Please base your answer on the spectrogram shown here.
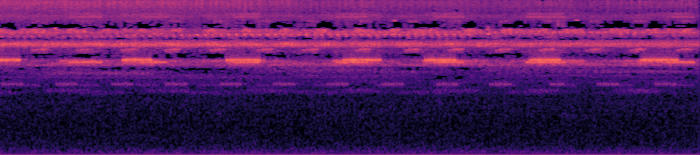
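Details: Crickets calling at evening in a park: high steady trilling joined by clear pulsed chirps repeating roughly every second, each burst briefly louder, over faint low background noise.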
